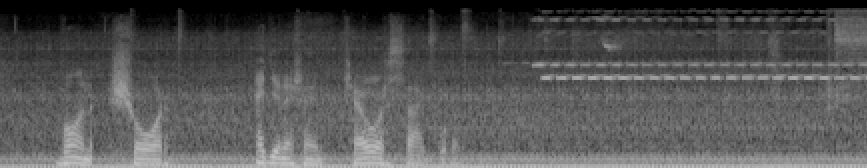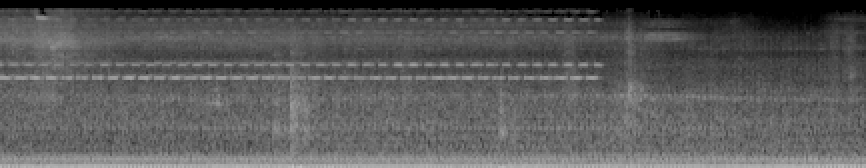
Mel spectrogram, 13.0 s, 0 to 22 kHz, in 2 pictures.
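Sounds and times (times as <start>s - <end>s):
loud constant rumble of an idling bus engine: 0.0s - 12.9s
speech: 0.4s - 3.6s
bus door-closing chime on a 12-metre step-entrance bus in eastern Germany: 3.9s - 11.8s.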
